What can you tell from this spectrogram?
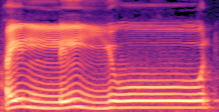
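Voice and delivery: इल्लियून chanted slowly, with ain joined to lam and ya; slow Quranic recitation. Shown as a demonstration. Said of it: "आइन ने लाम के साथ भी मिलना है और या के साथ भी मिलना है".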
